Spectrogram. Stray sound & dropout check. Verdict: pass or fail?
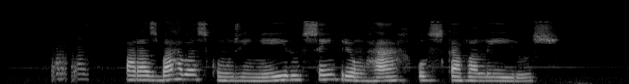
fail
